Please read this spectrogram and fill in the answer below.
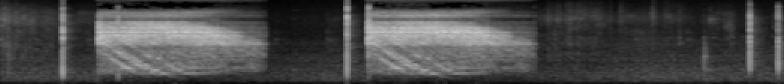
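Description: Two electronic phaser-firing sound effects from the small speaker of a Diamond Select Star Trek II toy hand phaser. Each is a hissing burst of about a second and a half, with falling tones inside it, and each fades out at the end. A sharp click comes just before each burst.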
